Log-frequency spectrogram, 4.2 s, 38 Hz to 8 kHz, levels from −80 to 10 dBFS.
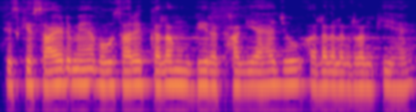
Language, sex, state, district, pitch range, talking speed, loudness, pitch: Hindi, male, Jharkhand, Deoghar, 130-140 Hz, 230 wpm, -20 LUFS, 135 Hz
